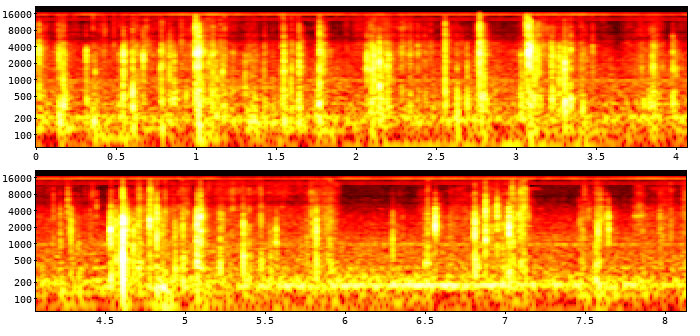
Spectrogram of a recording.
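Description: A fingernail scratches and taps the top edge of a full, flat rectangular nougat bar in a crinkly plastic wrapper. Bright, dry crinkles and sharp, short ticks come in irregular clusters over a quiet background, with almost no low end and no ring after each tap.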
